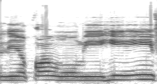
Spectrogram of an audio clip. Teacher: ہا کو کھینچ کر کے پڑھنا ہے اس لیے کہ ہا کے نیچے کھڑا زیر ہے۔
